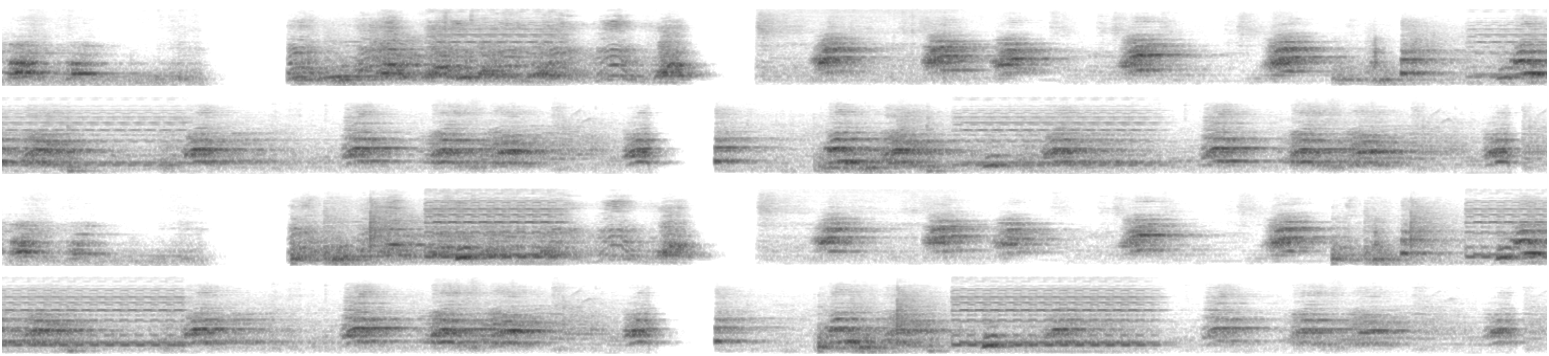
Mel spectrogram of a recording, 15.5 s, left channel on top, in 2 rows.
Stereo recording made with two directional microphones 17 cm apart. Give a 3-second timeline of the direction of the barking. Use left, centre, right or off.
left, left, centre, centre, left.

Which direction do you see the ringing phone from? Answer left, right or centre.
right.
